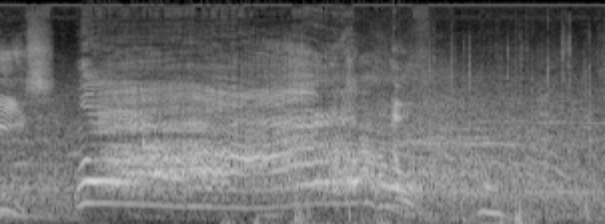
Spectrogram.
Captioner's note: Roman screams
